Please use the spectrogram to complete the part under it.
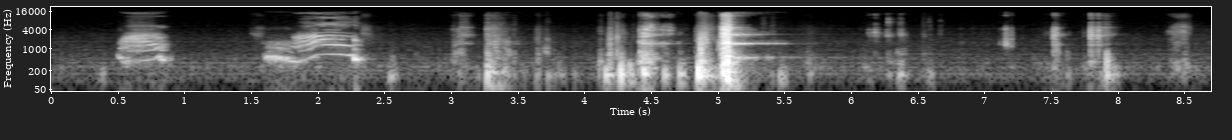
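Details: Cats at the Purrfect Pals shelter, the young mother Nala Se and her kittens, during a burst of wild play: two drawn-out wavering mews open the sequence, followed by clattering knocks and scattered thumps.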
